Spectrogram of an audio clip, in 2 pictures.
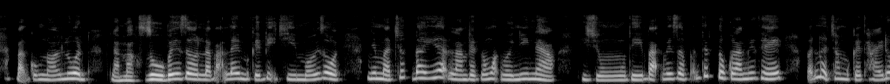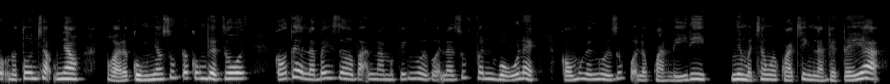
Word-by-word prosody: Bạn -, -, -2 dB
cũng 225 Hz, 0 st, -2 dB
nói 215 Hz, +1 st, 0 dB
luôn 260 Hz, -1 st, +6 dB, 0.2 s
là 185 Hz, -6 st, -2 dB
mặc 190 Hz, 0 st, +1 dB
dù 220 Hz, +2 st, +7 dB
bây 235 Hz, +3 st, +7 dB
giờ 255 Hz, -2 st, +6 dB
là 215 Hz, -2 st, +1 dB
bạn 235 Hz, -, -6 dB
lên 255 Hz, +1 st, +3 dB
một 245 Hz, -, -1 dB
cái 215 Hz, -1 st, 0 dB
vị 270 Hz, -, -6 dB
trí 235 Hz, -3 st, -3 dB
mới 220 Hz, +1 st, +1 dB
rồi, 260 Hz, -3 st, +5 dB, 0.3 s
nhưng 265 Hz, -1 st, +3 dB
mà 220 Hz, -, +3 dB
trước 320 Hz, +7 st, -7 dB
đây 290 Hz, +1 st, +2 dB
á, 330 Hz, -, +3 dB
làm 225 Hz, -2 st, +1 dB
việc 215 Hz, -1 st, 0 dB
với 230 Hz, -, 0 dB
mọi 260 Hz, -, 0 dB
người 220 Hz, -1 st, +2 dB
như 240 Hz, +3 st, +2 dB
nào 230 Hz, -6 st, +2 dB, 0.3 s
thì 220 Hz, -, -3 dB
chúng 200 Hz, 0 st, -1 dB
thì 210 Hz, -1 st, +2 dB
bạn 225 Hz, -2 st, +1 dB
bây 250 Hz, 0 st, +1 dB
giờ 250 Hz, -1 st, +1 dB
vẫn 295 Hz, +5 st, -9 dB
tiếp 390 Hz, -, -1 dB
tục 285 Hz, -3 st, +2 dB
làm 245 Hz, 0 st, +4 dB
như 270 Hz, +1 st, 0 dB
thế, 260 Hz, +1 st, +3 dB, 0.2 s
vẫn 300 Hz, +2 st, -2 dB
ở 320 Hz, -, +3 dB
trong 260 Hz, -2 st, -2 dB
một -, -, -1 dB
cái 210 Hz, -, -2 dB
thái 215 Hz, -2 st, -5 dB
độ 275 Hz, +2 st, 0 dB
nó 230 Hz, -, -2 dB
tôn 275 Hz, -1 st, +1 dB
trọng 265 Hz, -2 st, -2 dB
nhau, 260 Hz, -1 st, +5 dB, 0.3 s
gọi 190 Hz, -5 st, -1 dB
là, -, -, +1 dB
cùng 215 Hz, -1 st, +3 dB
nhau 240 Hz, -, +2 dB
giúp 305 Hz, +5 st, -8 dB
đỡ 280 Hz, -, 0 dB
công 280 Hz, -1 st, -3 dB
việc 260 Hz, -3 st, +5 dB
thôi. 270 Hz, 0 st, +5 dB, 0.3 s
Có 240 Hz, +2 st, -2 dB
thể 325 Hz, -3 st, +2 dB
là 235 Hz, -3 st, -2 dB
bây 270 Hz, +5 st, -2 dB
giờ 270 Hz, -5 st, -2 dB
bạn 240 Hz, 0 st, -7 dB
là 230 Hz, -1 st, -6 dB
một 225 Hz, 0 st, -7 dB
cái 240 Hz, +1 st, -6 dB
người, 270 Hz, -3 st, -4 dB
gọi 205 Hz, -2 st, -8 dB
là, 215 Hz, 0 st, -5 dB
giúp 310 Hz, +8 st, -11 dB
phân 260 Hz, -4 st, -3 dB
bố 215 Hz, +1 st, 0 dB
này, 250 Hz, -4 st, -1 dB, 0.2 s
có 200 Hz, -, -2 dB
một 240 Hz, +6 st, -3 dB
cái 240 Hz, -2 st, -2 dB
người 235 Hz, -2 st, -1 dB
giúp, 280 Hz, +6 st, -9 dB
gọi -, -, -6 dB
là, 195 Hz, -, -4 dB
quản 190 Hz, -2 st, -8 dB
lý 185 Hz, +1 st, -4 dB
đi, 245 Hz, 0 st, -1 dB, 0.2 s
nhưng 235 Hz, 0 st, +3 dB
mà 195 Hz, -, -2 dB
trong 230 Hz, +3 st, -3 dB
cái 220 Hz, -, -2 dB
quá 190 Hz, -2 st, -3 dB
trình 215 Hz, +2 st, -4 dB
làm 185 Hz, -1 st, -5 dB
việc 190 Hz, -3 st, -6 dB
đấy 195 Hz, +3 st, 0 dB
á, 275 Hz, -2 st, +5 dB
235 Hz, 330 wpm, -23 LUFS, 215-265 Hz, 0.3 s, dù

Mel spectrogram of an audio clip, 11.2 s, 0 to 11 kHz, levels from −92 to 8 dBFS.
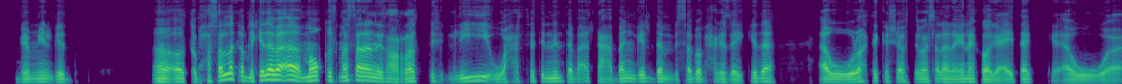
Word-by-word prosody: جميل 115 Hz, 0 st, -4 dB
جدًا. 100 Hz, -3 st, -3 dB, 0.8 s
آه، 120 Hz, 0 st, +3 dB
آه. -, -, +3 dB
طب 115 Hz, -, -6 dB
حصل 160 Hz, +9 st, +3 dB
لك 220 Hz, -, +4 dB
قبل 135 Hz, -, 0 dB
كده 170 Hz, +8 st, +7 dB
بقى 185 Hz, -5 st, +8 dB
موقف 155 Hz, +1 st, +2 dB
مثلًا 150 Hz, -3 st, +4 dB
اتعرّضت 120 Hz, +3 st, -2 dB
ف 120 Hz, -, -17 dB
ليه 130 Hz, +8 st, -2 dB
وحسّيت 115 Hz, +4 st, -7 dB
إن 125 Hz, -1 st, -1 dB
أنت 125 Hz, +1 st, -3 dB
بقى 130 Hz, -, -5 dB
تعبان 115 Hz, +3 st, -3 dB
جدًا 120 Hz, -2 st, -3 dB
بسبب 115 Hz, +4 st, -3 dB
حاجة 115 Hz, -1 st, -6 dB
زي 100 Hz, -3 st, -4 dB
كده، 120 Hz, +4 st, -2 dB, 0.4 s
أو 105 Hz, -1 st, +2 dB
رُحت 120 Hz, +3 st, -1 dB
كشفت 115 Hz, -2 st, -7 dB
مثلًا 115 Hz, 0 st, -2 dB
عينك 115 Hz, +1 st, -2 dB
وجعتك 105 Hz, 0 st, -1 dB, 0.2 s
أو 90 Hz, -2 st, -4 dB
115 Hz, 170 wpm, -22 LUFS, 110-130 Hz, 0.8 s, بقى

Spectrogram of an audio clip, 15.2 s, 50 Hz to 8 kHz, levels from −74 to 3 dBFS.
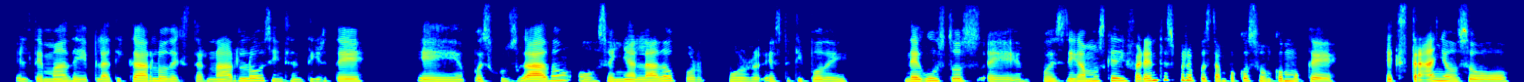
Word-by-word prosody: el 180 Hz, 0 st, -7 dB
tema 190 Hz, 0 st, 0 dB
de 180 Hz, -3 st, -3 dB
platicarlo, 185 Hz, +3 st, +1 dB
de 185 Hz, -, -1 dB
externarlo 190 Hz, +8 st, -1 dB
sin 195 Hz, -5 st, -8 dB
sentirte, 190 Hz, +2 st, -2 dB, 0.5 s
eh, 170 Hz, -1 st, -1 dB
pues, 180 Hz, -2 st, -3 dB
juzgado 190 Hz, +5 st, +4 dB
o 175 Hz, -4 st, -5 dB
señalado 175 Hz, +5 st, +2 dB
por 175 Hz, -1 st, -6 dB, 0.2 s
por 175 Hz, -1 st, -4 dB
este 180 Hz, +3 st, -7 dB
tipo 185 Hz, -1 st, -3 dB
de 180 Hz, +1 st, -4 dB, 0.5 s
de 185 Hz, -1 st, +5 dB
gustos, 210 Hz, -1 st, -2 dB
eh, 175 Hz, -1 st, -2 dB, 0.2 s
pues, 195 Hz, 0 st, -3 dB
digamos 200 Hz, +1 st, +1 dB
que 235 Hz, -, +3 dB
diferentes, 230 Hz, -, +3 dB
pero, 275 Hz, -3 st, +2 dB
pues, 210 Hz, -3 st, -2 dB
tampoco 195 Hz, +2 st, 0 dB
son 200 Hz, -2 st, -4 dB
como 205 Hz, -3 st, 0 dB
que 170 Hz, -3 st, +2 dB, 0.5 s
extraños, 195 Hz, +1 st, +4 dB
o 175 Hz, -2 st, 0 dB
190 Hz, 130 wpm, -24 LUFS, 175-205 Hz, 0.5 s, de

